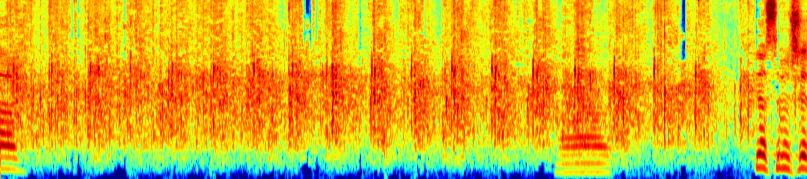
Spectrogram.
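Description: Studio audience applauding steadily, a dense crackle of many hands clapping. A man's voice cuts in briefly about four seconds in, and speech resumes near the end.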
